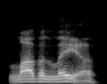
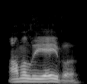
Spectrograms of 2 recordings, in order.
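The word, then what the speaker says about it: Iamaleava: And whenever you look at Nico Lavalea, or however the hell you say his name, Amalieva, there we go.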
